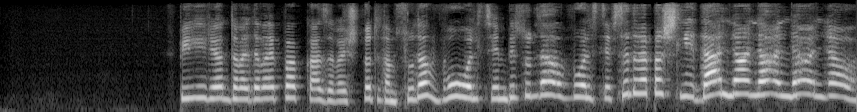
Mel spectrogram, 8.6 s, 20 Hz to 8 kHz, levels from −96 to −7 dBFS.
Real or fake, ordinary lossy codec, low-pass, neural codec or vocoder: fake; AAC, 32 kbps; 7.2 kHz; codec, 16 kHz, 0.8 kbps, ZipCodec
